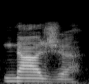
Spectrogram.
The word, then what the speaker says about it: nausea: So it's a j sound, nausea.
